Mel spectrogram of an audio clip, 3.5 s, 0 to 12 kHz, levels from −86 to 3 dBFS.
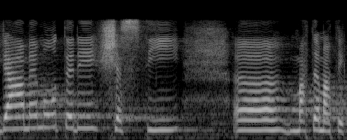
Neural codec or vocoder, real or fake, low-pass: none; real; 7.2 kHz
